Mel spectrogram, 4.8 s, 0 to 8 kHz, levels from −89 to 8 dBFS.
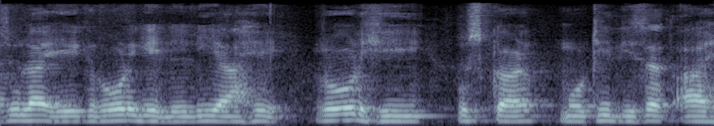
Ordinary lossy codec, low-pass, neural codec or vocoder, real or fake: AAC, 32 kbps; 7.2 kHz; none; real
